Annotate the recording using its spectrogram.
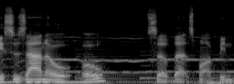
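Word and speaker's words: Susano-o: social link infuses susano I believe that it's meant to be like susano as an o with a long o it's much more funny to say susano oh so that's what I've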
